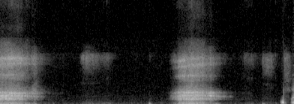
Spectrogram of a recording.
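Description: Yoga breathing with slow exhales during a guided practice: two long, close breaths a few seconds apart, with faint sniffs between them and no talking.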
